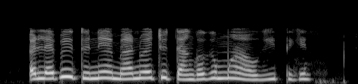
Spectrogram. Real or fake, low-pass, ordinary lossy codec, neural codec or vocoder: real; 5.4 kHz; none; none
